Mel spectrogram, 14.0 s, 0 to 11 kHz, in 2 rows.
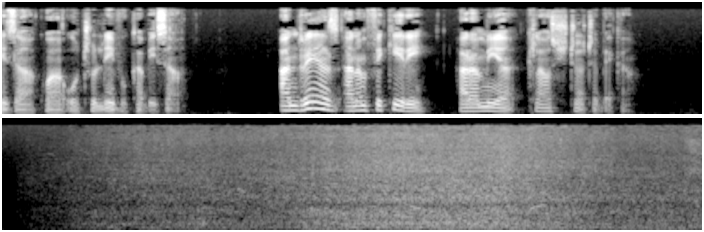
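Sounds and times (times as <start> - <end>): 
speech: 0.0 - 1.9, 2.8 - 6.4
sea waves rushing against the rocks: 7.5 - 13.9.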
